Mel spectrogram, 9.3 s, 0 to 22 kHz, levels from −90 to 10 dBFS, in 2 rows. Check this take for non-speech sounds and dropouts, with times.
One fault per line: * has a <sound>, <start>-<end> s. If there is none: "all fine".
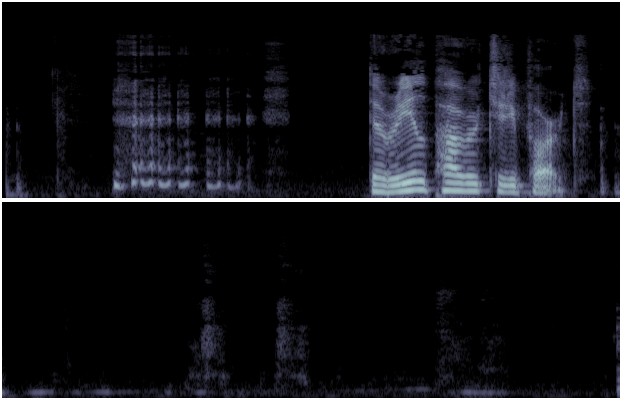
* has a laugh, 0.8-2.2 s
